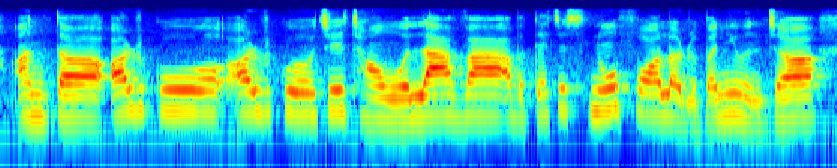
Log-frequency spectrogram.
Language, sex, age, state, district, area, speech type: Nepali, female, 18-30, West Bengal, Kalimpong, rural, spontaneous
